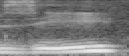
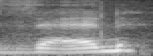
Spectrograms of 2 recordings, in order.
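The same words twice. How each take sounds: First: It is said the American way, 'zee'. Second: It is said the British way, 'zed'.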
